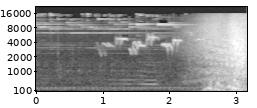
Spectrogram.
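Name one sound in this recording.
Small birds chirp in quick bursts.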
